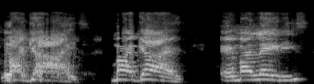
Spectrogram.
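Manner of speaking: put-on loud New York accent greeting. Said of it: "I can't do that New York accent".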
